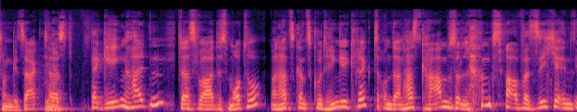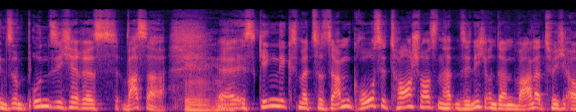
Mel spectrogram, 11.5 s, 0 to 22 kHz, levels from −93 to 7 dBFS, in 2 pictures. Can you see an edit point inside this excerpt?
yes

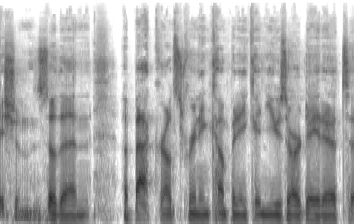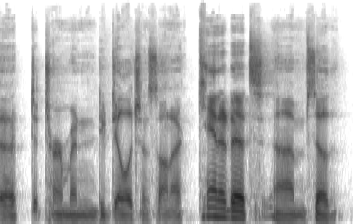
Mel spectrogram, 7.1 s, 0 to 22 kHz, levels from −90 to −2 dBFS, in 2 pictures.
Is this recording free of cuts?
yes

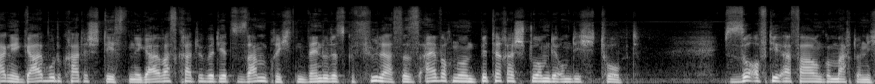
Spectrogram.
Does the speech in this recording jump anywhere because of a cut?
yes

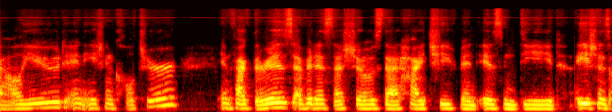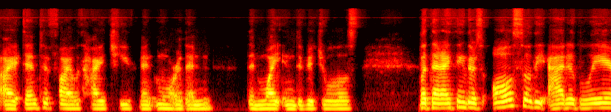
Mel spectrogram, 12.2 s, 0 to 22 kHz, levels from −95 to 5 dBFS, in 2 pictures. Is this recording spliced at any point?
no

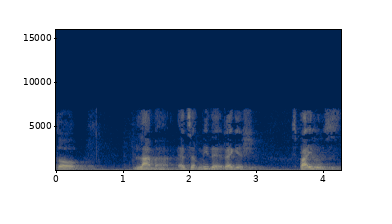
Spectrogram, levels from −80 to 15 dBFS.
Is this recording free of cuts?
no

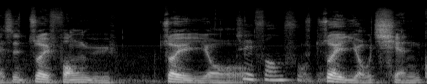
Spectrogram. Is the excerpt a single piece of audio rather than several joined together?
yes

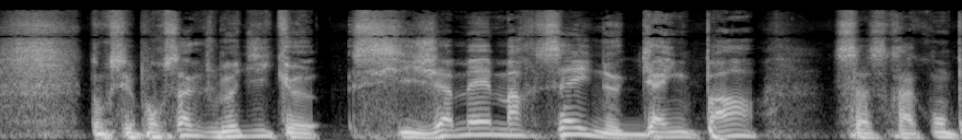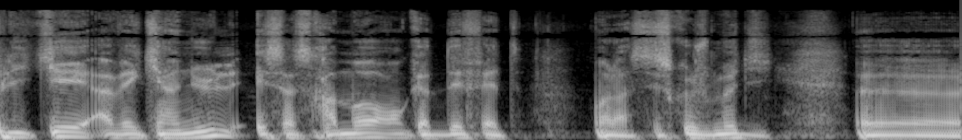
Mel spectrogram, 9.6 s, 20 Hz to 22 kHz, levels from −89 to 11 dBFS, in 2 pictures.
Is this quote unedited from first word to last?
yes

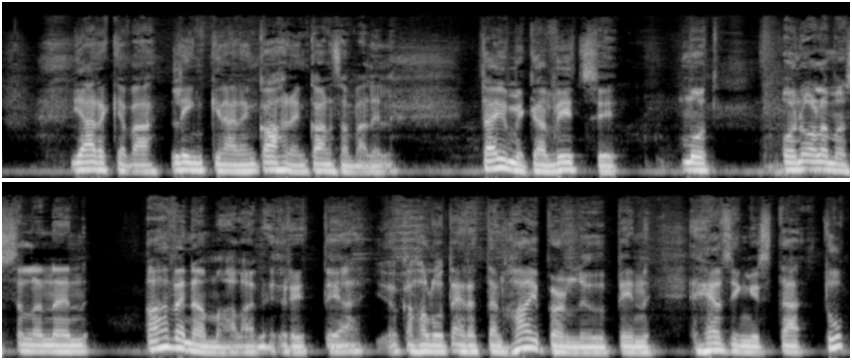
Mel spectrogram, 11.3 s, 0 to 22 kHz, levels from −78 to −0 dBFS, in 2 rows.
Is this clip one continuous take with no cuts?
yes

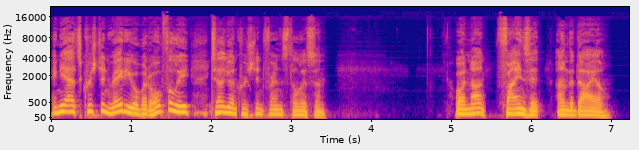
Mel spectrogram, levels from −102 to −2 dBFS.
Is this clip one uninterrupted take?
no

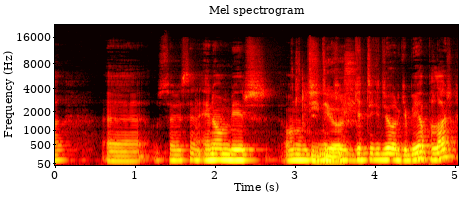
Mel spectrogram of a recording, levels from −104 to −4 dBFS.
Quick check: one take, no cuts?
no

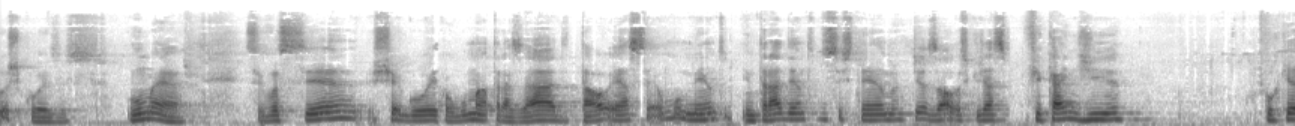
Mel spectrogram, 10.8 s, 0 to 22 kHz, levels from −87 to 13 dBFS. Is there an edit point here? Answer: yes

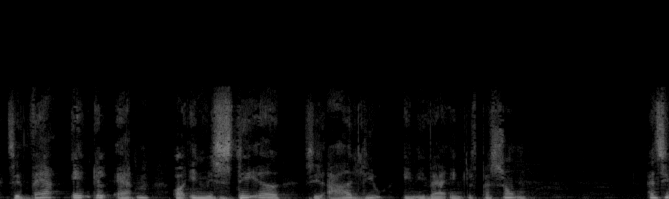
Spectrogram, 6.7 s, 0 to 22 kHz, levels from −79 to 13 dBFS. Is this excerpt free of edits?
yes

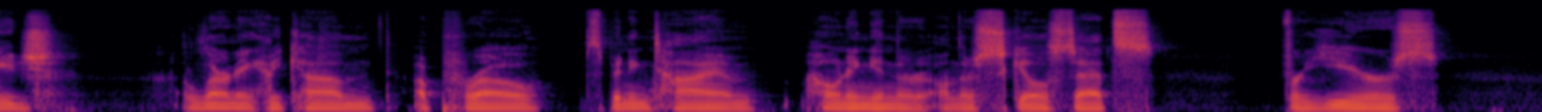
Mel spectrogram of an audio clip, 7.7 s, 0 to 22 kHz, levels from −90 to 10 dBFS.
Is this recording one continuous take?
no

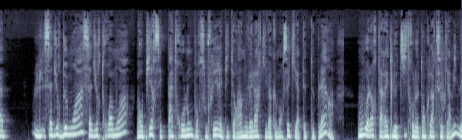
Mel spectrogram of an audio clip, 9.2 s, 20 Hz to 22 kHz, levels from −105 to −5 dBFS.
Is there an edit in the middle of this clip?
yes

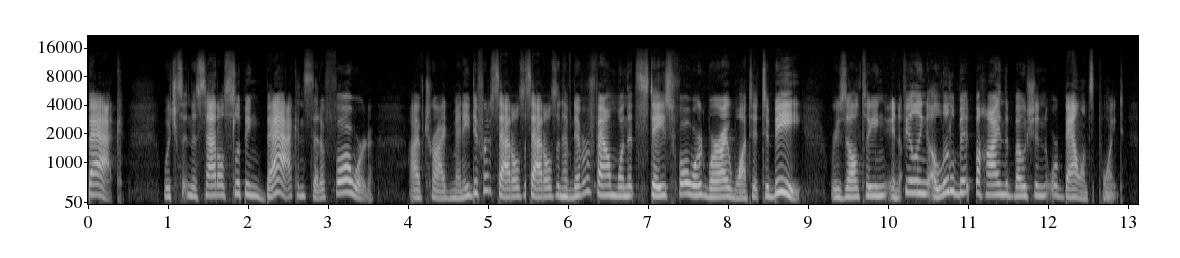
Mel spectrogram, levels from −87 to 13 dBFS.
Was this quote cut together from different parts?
yes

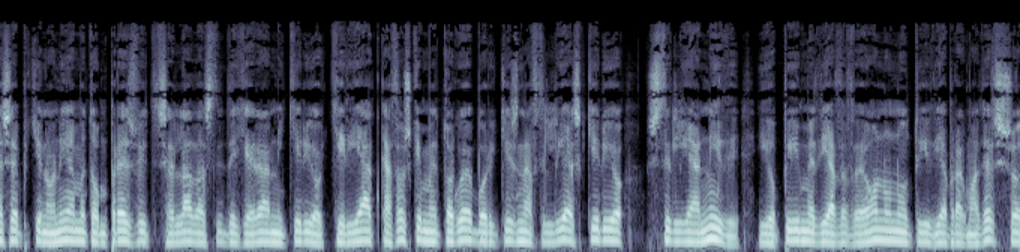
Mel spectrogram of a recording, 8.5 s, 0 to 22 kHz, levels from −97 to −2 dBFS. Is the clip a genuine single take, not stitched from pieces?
no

